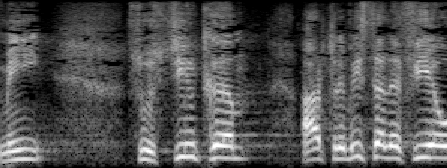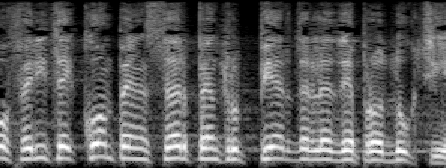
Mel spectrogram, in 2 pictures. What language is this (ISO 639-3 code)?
ron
